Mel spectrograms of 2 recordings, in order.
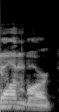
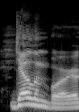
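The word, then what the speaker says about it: Gyllenborg: Believe uh second team all mountain west tight end John Michael is it how do you pronounce his last name? Gellenborg. Gellenborg.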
